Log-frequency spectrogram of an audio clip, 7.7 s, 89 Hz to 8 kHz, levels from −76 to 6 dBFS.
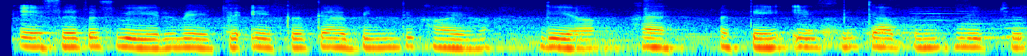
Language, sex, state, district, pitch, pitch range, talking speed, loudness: Punjabi, female, Punjab, Kapurthala, 185 Hz, 180-190 Hz, 95 wpm, -16 LUFS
